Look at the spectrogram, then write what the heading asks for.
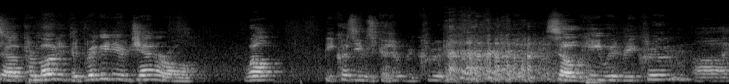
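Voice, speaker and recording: A man leading a band and introducing tunes at a live concert, chatty and self-deprecating, halting with many fillers. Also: high-pitched, slight background noise. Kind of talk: live concert stage talk. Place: concert hall. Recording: echoey hall from far off.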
